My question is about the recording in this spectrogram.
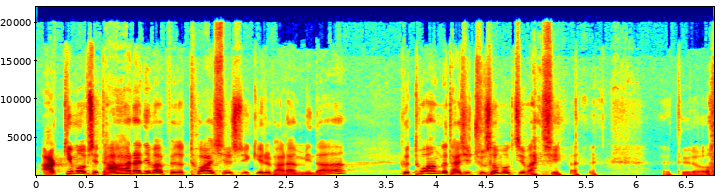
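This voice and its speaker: Middle-aged pastor guy preaching, voice leaps up and down a lot, fairly high for a man. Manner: emphatic preaching with call-and-response questions; acts out taunts in mocking quoted voices. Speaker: senior pastor. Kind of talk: sermon.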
